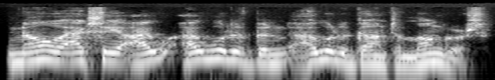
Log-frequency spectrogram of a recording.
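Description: A middle-aged man, reminiscing casually in a halting, wry way and repeating words as he goes. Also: a little high, breathy edge. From County Mayo, Ireland. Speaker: podcast guest, school alumnus.

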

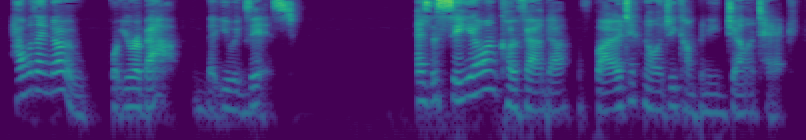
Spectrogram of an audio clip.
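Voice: medium pitch, a bit bright, breathy edge, poor audio. A podcast host reading a scripted, promotional show intro with emphatic delivery.

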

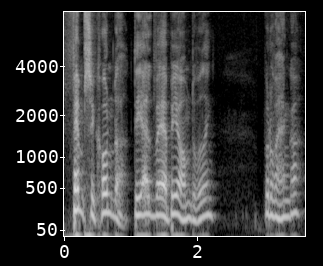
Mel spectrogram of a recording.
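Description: A man co-hosting a podcast, telling a story in a casual, animated way, swearing and loudly acting out what people said. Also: high voice, creaky. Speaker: podcast co-host.

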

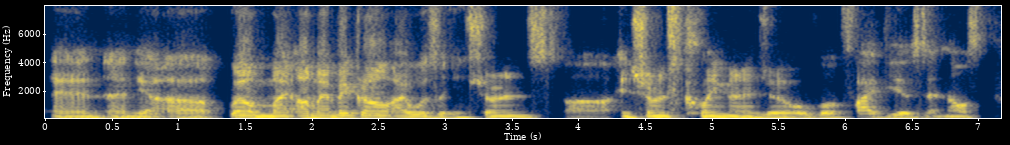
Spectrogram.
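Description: A man from Malaysia, a startup founder, answering podcast interview questions in halting English with many fillers. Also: mid-range voice, level tone, fairly bright tone, poor audio. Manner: halting, many fillers, non-native phrasing. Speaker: guest, startup founder and CEO.

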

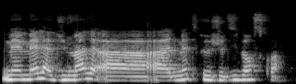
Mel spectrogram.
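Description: A woman in her thirties, a single mother, chats casually in an interview, talkative and full of fillers and restarts. Her mid-range voice holds a steady tone at a moderate pace.

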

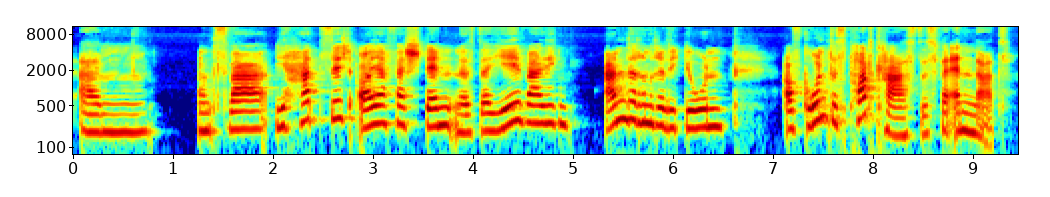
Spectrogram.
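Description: Woman, podcast co-host, quick, informal, mid pitch. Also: animated.

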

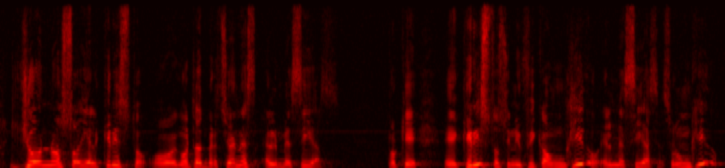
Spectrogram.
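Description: A man preaching a sermon, calling his listeners brother, dropping to hushed whispers and building to loud, fervent climaxes. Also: high voice, poor audio.

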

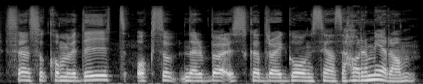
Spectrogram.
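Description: A woman in her thirties chatting casually as a mother, telling lively stories and acting out her child's lines. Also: lowish voice. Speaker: mother of a young son. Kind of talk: casual podcast chat.

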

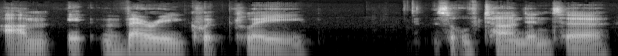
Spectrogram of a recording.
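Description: A man with a very low voice talks about television in a casual podcast chat. He is wry and enthusiastic and often stops to restart his sentences. The recording is dry and close. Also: takes it slowly, no room sound. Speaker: TV critic guest.

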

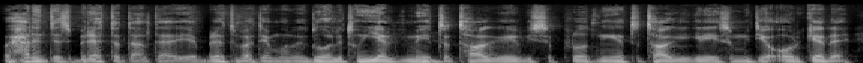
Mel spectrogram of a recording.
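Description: A young man, an interview guest, telling a hard personal story in a subdued, halting way, full of slang and quoted dialogue. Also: low voice, fairly even intonation.

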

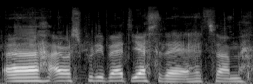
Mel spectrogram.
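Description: A man's voice: on the high side, fairly even intonation, a little fast, a little mellow, clean tone. A male bike-race rider chatting cheerfully with the host, laughing often. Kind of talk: casual chat.

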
